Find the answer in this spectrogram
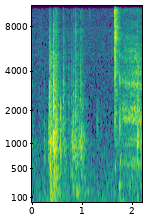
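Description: Faint clicks from a Yamaha melodica being handled, its keys and plastic mouthpiece hose being readied for playing: a soft click about half a second in and a sharper one about a second and a half in.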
